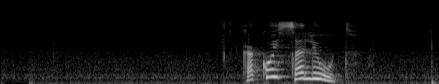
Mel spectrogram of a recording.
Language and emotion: Russian, positive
